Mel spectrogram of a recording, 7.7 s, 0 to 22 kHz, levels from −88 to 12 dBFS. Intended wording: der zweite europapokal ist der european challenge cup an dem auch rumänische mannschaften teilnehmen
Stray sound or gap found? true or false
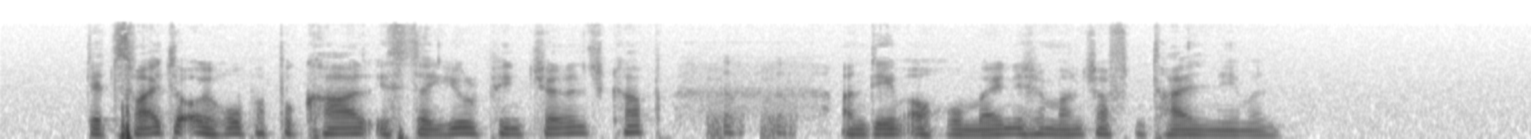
true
